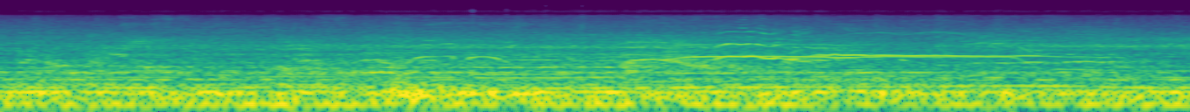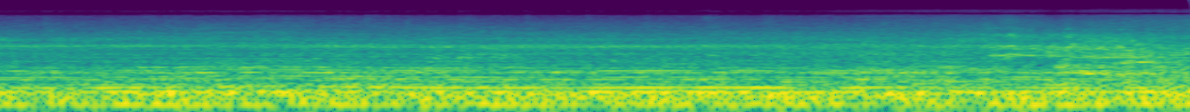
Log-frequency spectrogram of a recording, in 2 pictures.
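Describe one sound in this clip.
Tyres squeal as a car spins in a burnout.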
